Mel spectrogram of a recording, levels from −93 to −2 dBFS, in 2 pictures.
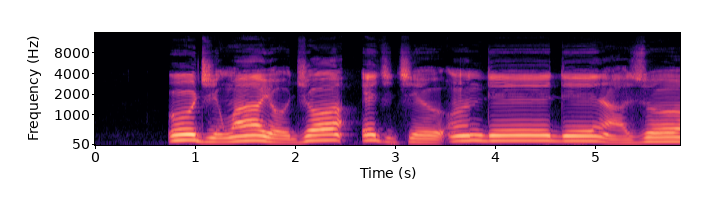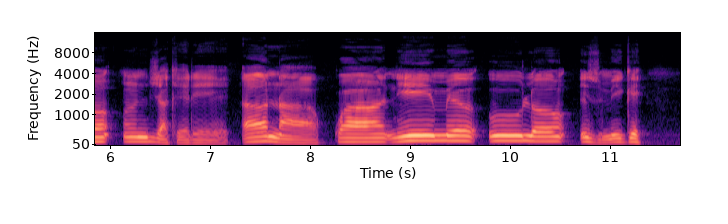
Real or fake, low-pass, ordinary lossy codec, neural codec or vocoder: real; 14.4 kHz; none; none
